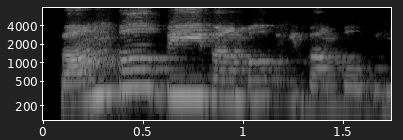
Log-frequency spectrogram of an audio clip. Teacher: the ba that's a bilabial voiced consonant and it's easy to allow the closure to cause us to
